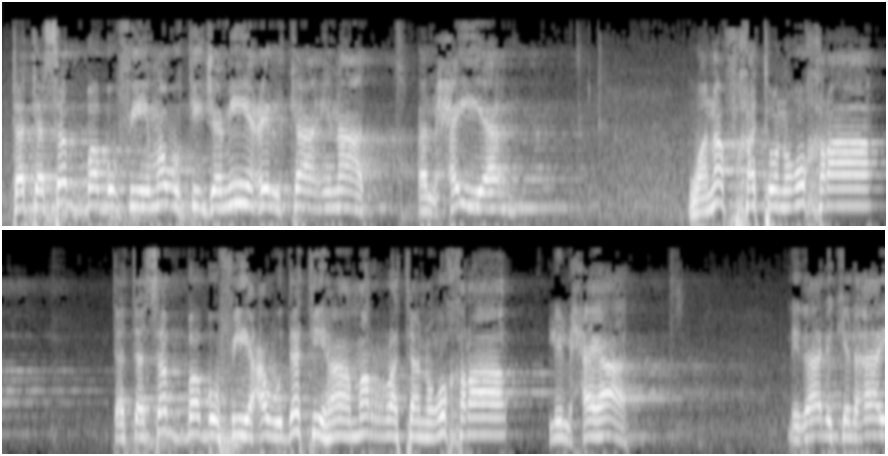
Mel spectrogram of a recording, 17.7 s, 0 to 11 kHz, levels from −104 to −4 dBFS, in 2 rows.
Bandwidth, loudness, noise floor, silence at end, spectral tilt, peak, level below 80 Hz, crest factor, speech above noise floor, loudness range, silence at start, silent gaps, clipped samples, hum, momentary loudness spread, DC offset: 8.8 kHz; -15 LUFS; -49 dBFS; 0 s; -6 dB/octave; 0 dBFS; -36 dBFS; 14 dB; 35 dB; 5 LU; 0.1 s; none; under 0.1%; none; 12 LU; under 0.1%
